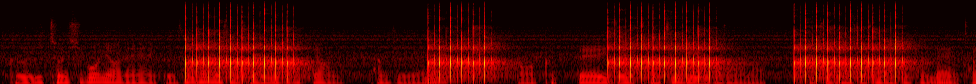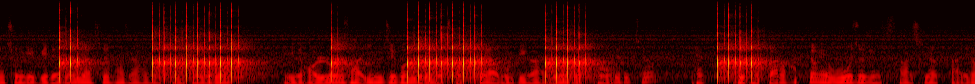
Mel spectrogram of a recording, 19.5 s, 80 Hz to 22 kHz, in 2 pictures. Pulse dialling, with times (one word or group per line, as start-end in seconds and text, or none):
1.9-3.0 0
4.3-5.0 6
6.1-7.2 0
7.9-9.1 0
10.3-10.6 2
11.3-12.2 8
13.1-13.2 1
13.8-14.6 7
15.2-15.7 4
16.9-17.4 4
